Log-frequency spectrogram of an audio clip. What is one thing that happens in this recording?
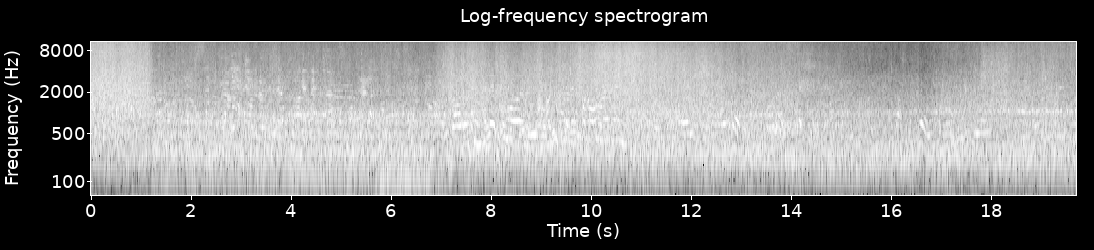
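Wind blows hard across the open water.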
